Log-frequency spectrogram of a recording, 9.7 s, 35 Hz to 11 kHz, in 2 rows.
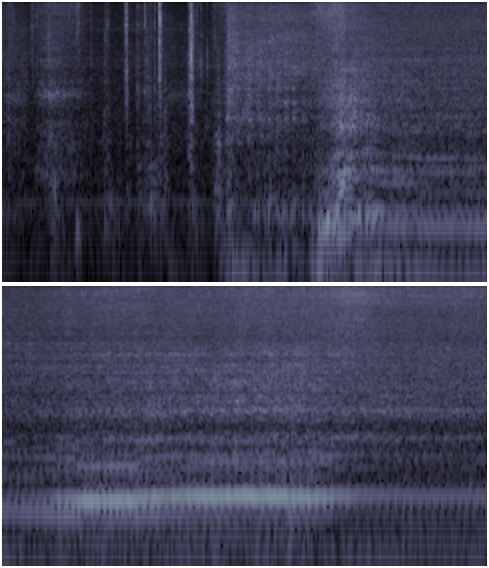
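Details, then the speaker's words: GT4 on a lift with Dundon headers and exhaust fitted and the rear section removed, revved up from idle: a coarse buzzy rasp rides the rising exhaust note, still present, and the owner is unsure whether that's just how it sounds. "i think it's still got the same kinda i don't know i think it's still got the same kind of rasp thing going on there maybe that's just the way it sounds"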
